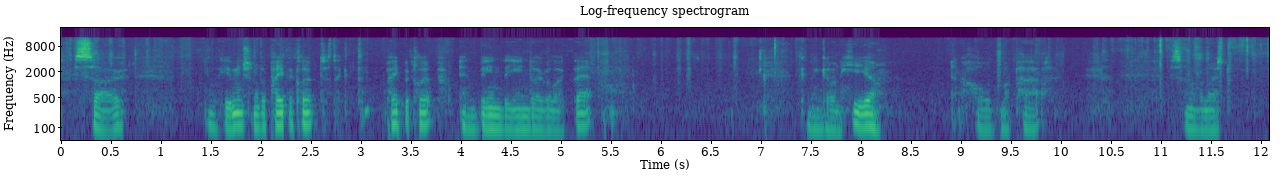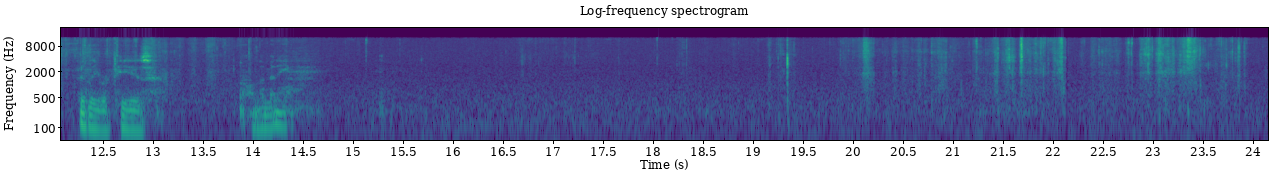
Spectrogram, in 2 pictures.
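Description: Small plastic and metal parts click and scrape together as they are handled.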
